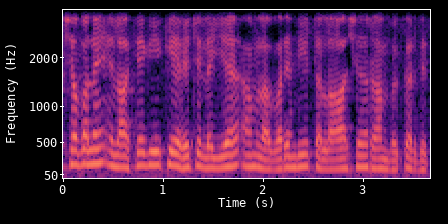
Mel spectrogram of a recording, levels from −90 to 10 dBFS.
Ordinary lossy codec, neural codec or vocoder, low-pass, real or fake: Opus, 24 kbps; codec, 24 kHz, 3.1 kbps, DualCodec; 3.6 kHz; fake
